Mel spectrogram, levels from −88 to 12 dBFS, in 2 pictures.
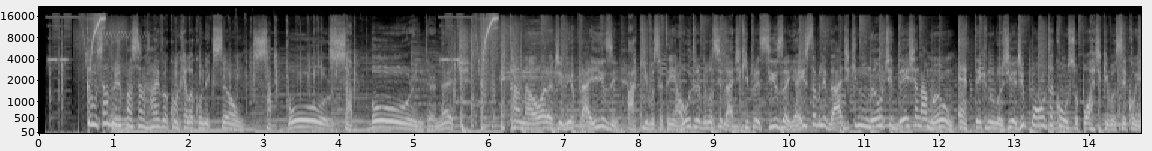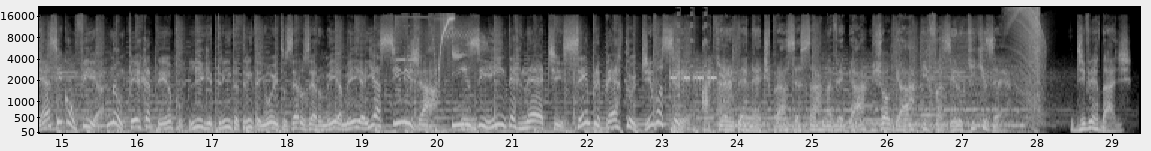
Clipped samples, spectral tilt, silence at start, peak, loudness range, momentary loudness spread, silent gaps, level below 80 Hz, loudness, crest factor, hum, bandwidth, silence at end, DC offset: under 0.1%; -4.5 dB/octave; 0.1 s; 0 dBFS; 2 LU; 4 LU; none; -28 dBFS; -15 LUFS; 16 dB; none; 17.5 kHz; 0.15 s; under 0.1%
